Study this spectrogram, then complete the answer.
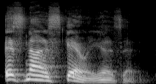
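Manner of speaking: ordinary talk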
